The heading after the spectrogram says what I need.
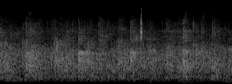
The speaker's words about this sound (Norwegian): Vi må gi Hilbert Norheim en god, god klapp.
